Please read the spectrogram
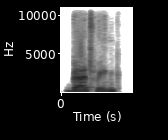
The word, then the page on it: batwing: Indian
